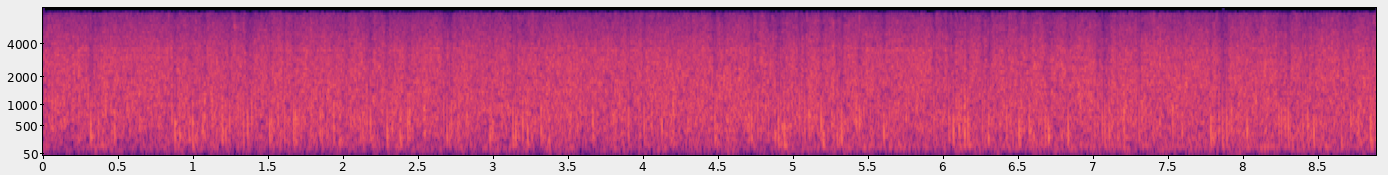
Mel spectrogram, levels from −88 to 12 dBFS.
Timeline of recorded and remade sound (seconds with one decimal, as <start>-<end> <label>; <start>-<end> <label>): 0.0-8.9 recorded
